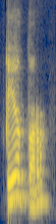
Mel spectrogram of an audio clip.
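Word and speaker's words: قِطْر: Kemudian qitr itu dibaca dengan tipis oleh Ibnul Jazari ya, seperti itu.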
